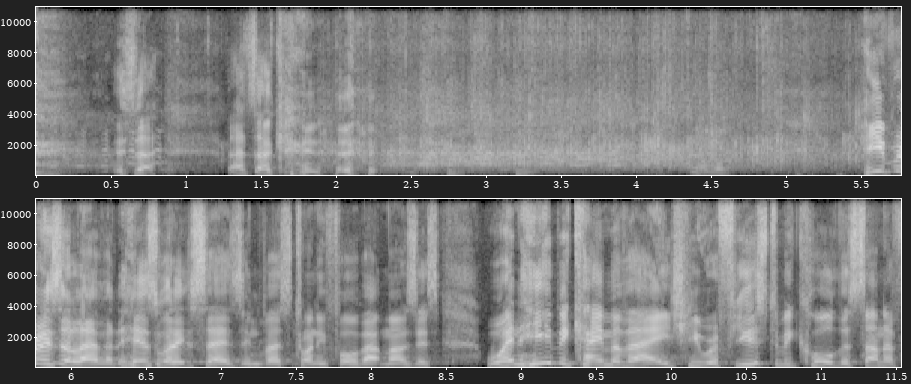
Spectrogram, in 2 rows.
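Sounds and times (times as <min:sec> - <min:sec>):
laughter: 0:00.0 - 0:05.5
crowd applause: 0:00.0 - 0:06.7
speech: 0:00.5 - 0:03.5, 0:04.4 - 0:04.8, 0:05.5 - 0:11.5.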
